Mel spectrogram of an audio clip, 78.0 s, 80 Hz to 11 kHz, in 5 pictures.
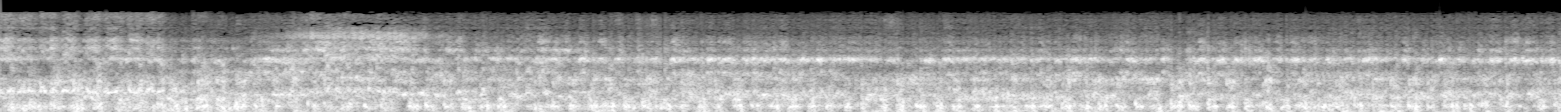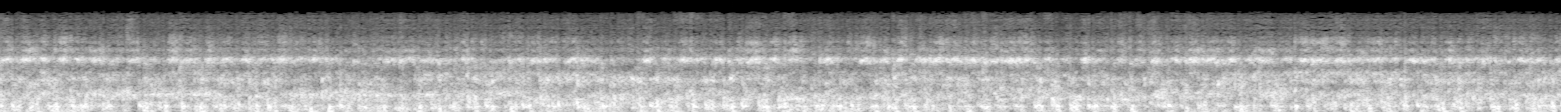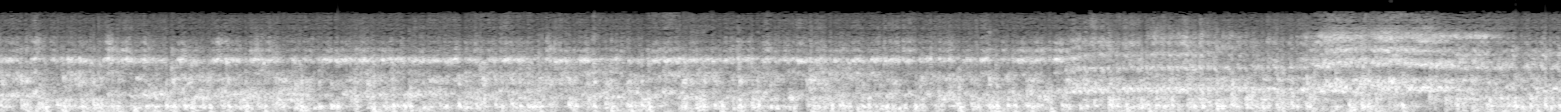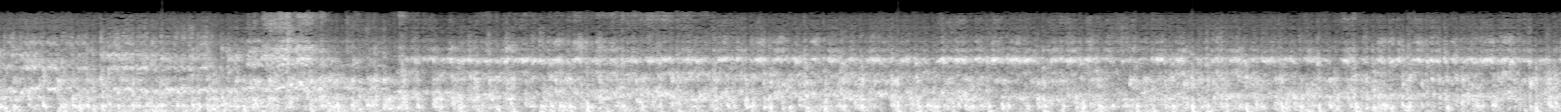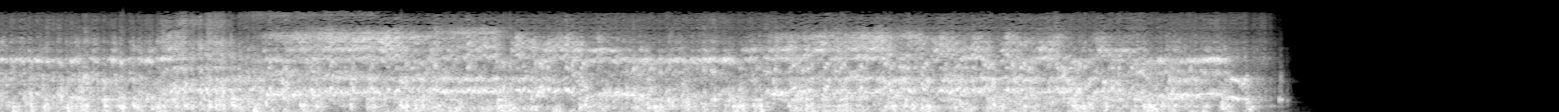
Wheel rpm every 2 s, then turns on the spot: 160, 160, 160, 160, 160, 160, 160, 160, 160, 160, 150, 160, 160, 160, 160, 160, 160, 160, 160, 160, 160, 170, 190, 200, 200, 190, 160, 160, 160, 160, 160, 160, 170, 160, 160, 160, 160, 110, 0.
none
